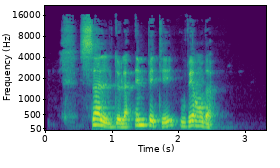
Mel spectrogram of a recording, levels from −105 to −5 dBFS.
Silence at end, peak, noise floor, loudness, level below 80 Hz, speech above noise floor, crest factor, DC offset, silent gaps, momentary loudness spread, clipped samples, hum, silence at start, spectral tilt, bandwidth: 0.75 s; -2 dBFS; -77 dBFS; -19 LUFS; -62 dBFS; 60 dB; 16 dB; under 0.1%; none; 11 LU; under 0.1%; none; 0.25 s; -5 dB/octave; 16.5 kHz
